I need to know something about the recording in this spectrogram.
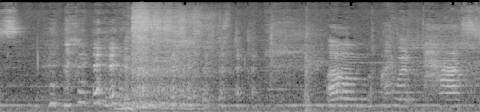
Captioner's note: all laugh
